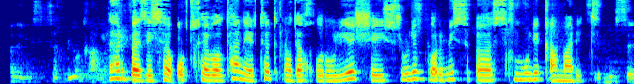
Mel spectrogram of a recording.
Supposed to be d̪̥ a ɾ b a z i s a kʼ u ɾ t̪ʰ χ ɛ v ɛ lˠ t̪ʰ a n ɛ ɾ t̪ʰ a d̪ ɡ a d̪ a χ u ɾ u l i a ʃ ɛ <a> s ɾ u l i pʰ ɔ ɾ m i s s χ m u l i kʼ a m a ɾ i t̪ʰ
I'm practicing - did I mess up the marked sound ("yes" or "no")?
yes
